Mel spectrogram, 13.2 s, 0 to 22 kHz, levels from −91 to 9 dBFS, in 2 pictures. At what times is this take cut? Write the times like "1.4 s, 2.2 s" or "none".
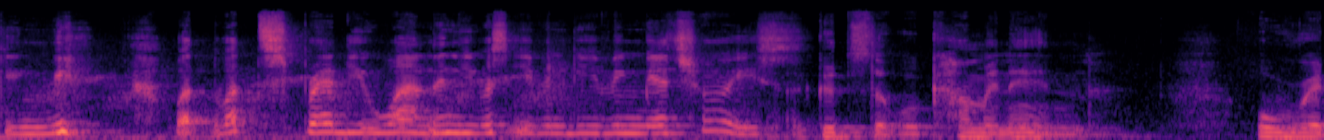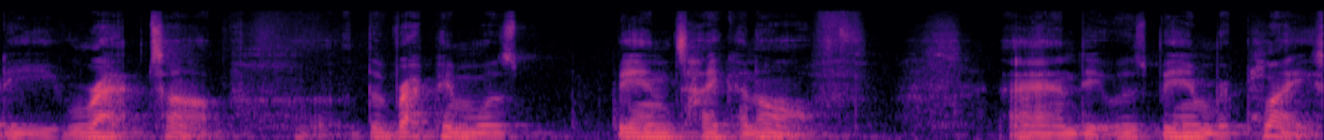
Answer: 3.9 s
